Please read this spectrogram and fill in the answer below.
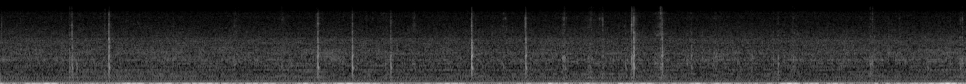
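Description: A small drawknife shaving a wooden leg in short strokes: scraping cuts with about nine sharp clicks of the blade, over a steady background hiss.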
